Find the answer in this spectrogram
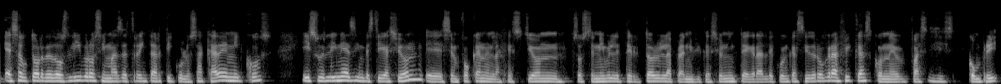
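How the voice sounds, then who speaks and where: A man's voice: a little high, a little mellow, dry recording. A man with a Mexican accent giving a formal introduction as event host, sometimes stumbling and correcting himself.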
